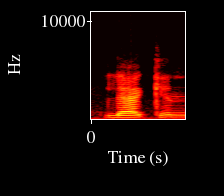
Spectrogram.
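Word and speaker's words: لكنّ: عندي سيارة، لكن ليس عندي دراجة. عندي سيارة، لكن ليس عندي دراجة. There is a strong form of lakin. It is pronounced in this manner.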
